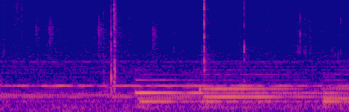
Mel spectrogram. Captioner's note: none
